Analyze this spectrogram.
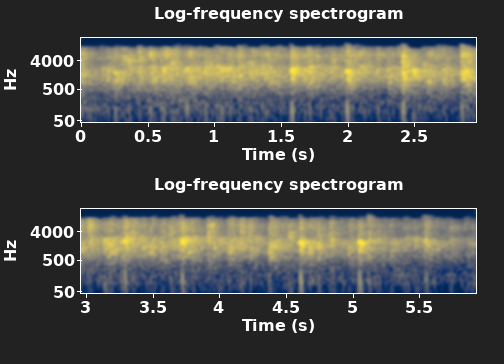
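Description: A crowd claps steadily throughout, a dense wash of many overlapping hand claps with a few sharper individual claps popping out, loud and sustained with no one talking.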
